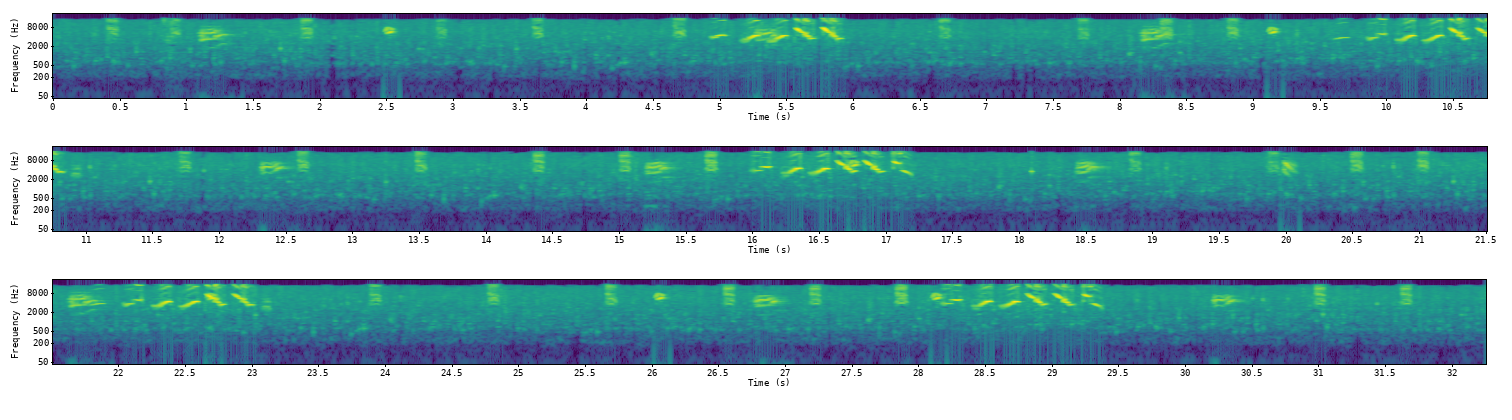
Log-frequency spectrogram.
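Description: Double-collared seedeater (coleiro) singing its 'tui tui zel zel' song, phrases of rapid descending high notes about every six seconds, with single short chirps between them. A faint steady hiss runs underneath.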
